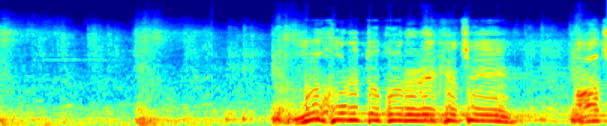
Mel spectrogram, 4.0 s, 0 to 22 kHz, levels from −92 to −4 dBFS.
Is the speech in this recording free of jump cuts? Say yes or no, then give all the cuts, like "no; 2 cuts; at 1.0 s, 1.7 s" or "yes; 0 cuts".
no; 1 cut; at 1.4 s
